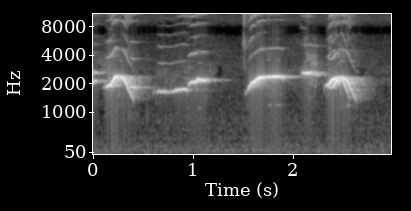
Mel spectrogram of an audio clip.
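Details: Two pet cockatiels on a couch, singing: a downward-slurred whistle, a flat low note, then a long rising whistle and a higher sharp note ending in a falling glide, quiet hum behind.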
